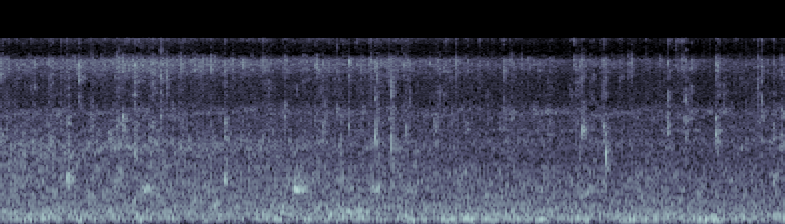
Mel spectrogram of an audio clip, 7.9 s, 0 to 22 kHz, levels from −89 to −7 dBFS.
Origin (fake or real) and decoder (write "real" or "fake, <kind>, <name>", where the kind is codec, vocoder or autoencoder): fake, vocoder, Vocos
